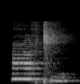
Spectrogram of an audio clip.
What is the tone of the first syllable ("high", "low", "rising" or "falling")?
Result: high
